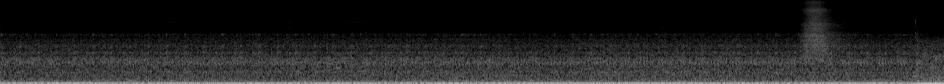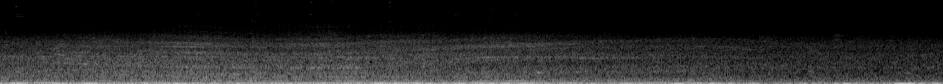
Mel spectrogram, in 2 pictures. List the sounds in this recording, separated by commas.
large-sounding engine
